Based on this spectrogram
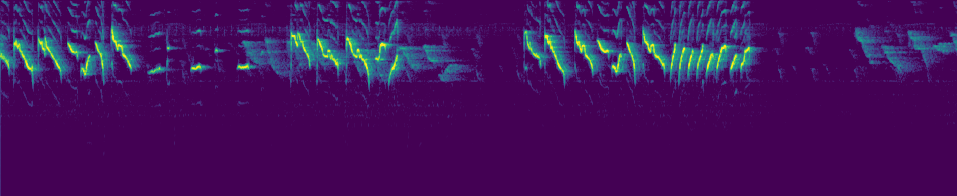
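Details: High-pitched white-eye song in ngecal, ngalas and nembak styles, intended to spur other white-eyes to sing: long, dense streams of quick twittering and trilled notes, pausing briefly around the middle and near the end.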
